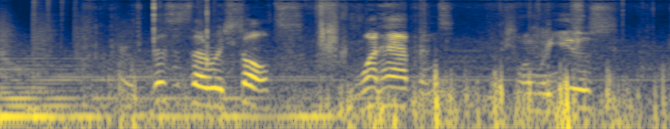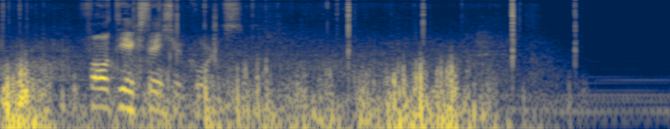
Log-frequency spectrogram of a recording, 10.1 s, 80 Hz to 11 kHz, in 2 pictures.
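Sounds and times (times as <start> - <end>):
wind buffeting microphone: 0.8 - 9.5.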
